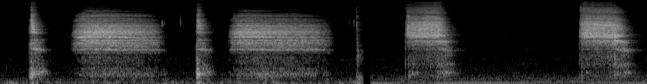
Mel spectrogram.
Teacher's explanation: You articulate the t. So you start by articulating that voiceless alveolar stop, t. But then you release it into the fricative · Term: voiceless affricate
